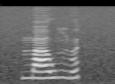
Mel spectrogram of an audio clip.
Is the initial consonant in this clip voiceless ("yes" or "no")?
no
